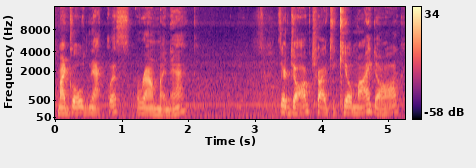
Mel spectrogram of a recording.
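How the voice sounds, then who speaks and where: A Canadian woman in her sixties shouts a profane, accusatory rant to camera on her own vlog channel. Her loud, low voice halts at times because of her false teeth. The background is noisy.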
